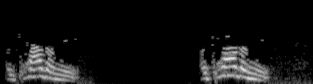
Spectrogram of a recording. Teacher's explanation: A-C-A-D-E-M-Y Academy 就是我们今天所要讲的第一个单词，注意它的重音是放在第二个音节上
